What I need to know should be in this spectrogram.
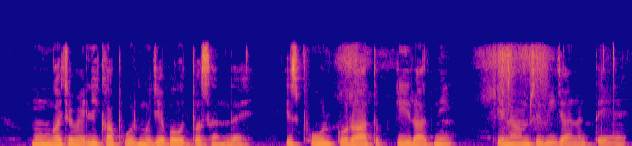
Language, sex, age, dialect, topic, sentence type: Hindi, female, 60-100, Kanauji Braj Bhasha, agriculture, statement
